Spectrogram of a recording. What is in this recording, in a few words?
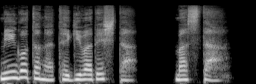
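Voice Japanese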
